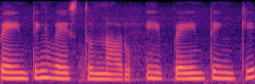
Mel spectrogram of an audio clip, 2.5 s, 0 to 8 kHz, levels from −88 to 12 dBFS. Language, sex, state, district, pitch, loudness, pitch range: Telugu, female, Andhra Pradesh, Srikakulam, 210 Hz, -17 LUFS, 200-225 Hz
